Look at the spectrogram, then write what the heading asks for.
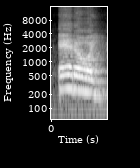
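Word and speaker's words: héroe: Quando eu penso no espanhol, herói com E, fica herói. Então, a sílaba que é tônica é a primeira sílaba.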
